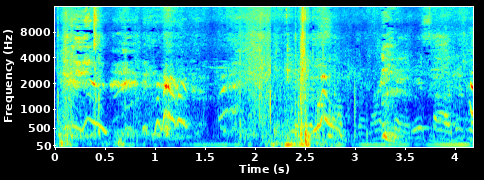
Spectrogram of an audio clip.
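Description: Boys' voices shouting and calling out without clear words. Low rumbling handling noise on the phone's microphone comes in around halfway, with a knock about two and a half seconds in.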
